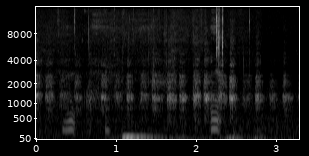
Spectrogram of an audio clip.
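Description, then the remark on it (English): A dog, Recky, stands above the microphone, panting rapidly and sniffing right against it, with quick breathy bursts, a heavy low thump of breath around the middle, and soft snuffling throughout. “He's like standing above the microphone right now. He wants to be part of it. Oh, oh. Sniffing the mic.”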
